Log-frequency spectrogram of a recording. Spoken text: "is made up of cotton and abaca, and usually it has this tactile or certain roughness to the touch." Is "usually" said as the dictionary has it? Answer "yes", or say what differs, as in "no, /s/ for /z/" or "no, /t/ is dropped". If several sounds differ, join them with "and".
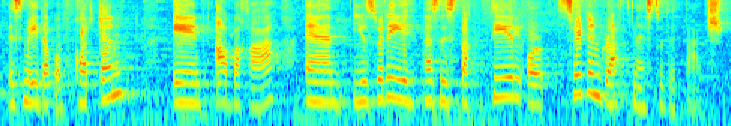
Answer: no, /s/ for /ʒ/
